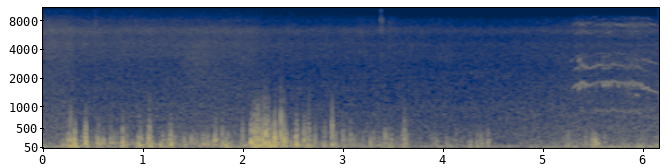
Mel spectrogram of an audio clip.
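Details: Hungry stray cat living on the street, asking for food: after several seconds of rustling and low handling noise, one short, clear, tonal meow with a slight rise and fall comes near the end.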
